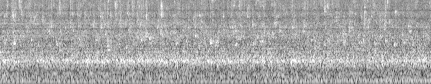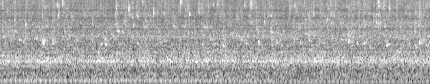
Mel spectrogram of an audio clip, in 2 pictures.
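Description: Faint, steady water bubbling and trickling from an aquarium's sponge filter, over a low steady hum.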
